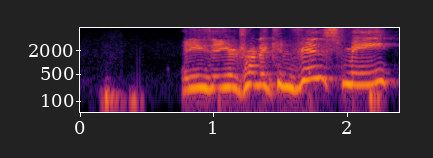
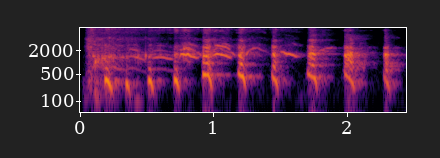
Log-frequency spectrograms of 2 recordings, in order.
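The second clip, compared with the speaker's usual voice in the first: a sudden high burst of laughter; 5 dB quieter than usual. Real, not acted. Teacher laughs at his own example, high laughing. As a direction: laugh out at the obvious.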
